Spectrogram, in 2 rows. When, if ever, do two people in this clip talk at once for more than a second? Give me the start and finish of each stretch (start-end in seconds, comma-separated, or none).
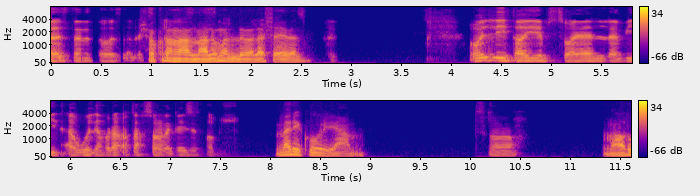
0.9-2.2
